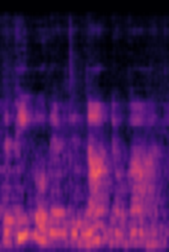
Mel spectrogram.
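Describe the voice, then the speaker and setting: Female narrator for a children's puppet show, very lively intonation, simple phrasing, music underneath. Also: sits low, measured pace, distant mic. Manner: simple, expressive, child-directed asides. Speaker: storyteller, narrator. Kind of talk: Bible storytelling for a puppet show. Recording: roomy sound with music behind.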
